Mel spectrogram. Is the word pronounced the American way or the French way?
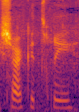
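French. It is said with a French-style pronunciation. The speaker calls it right. "when they want to say charcuterie"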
